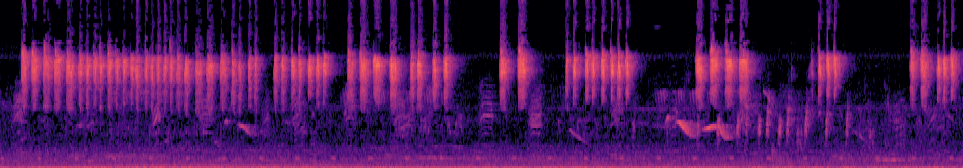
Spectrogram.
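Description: Scarlet-backed flowerpecker calling: rapid trains of high, thin ticking notes, about a dozen a second, in bursts of varying length separated by short pauses.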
